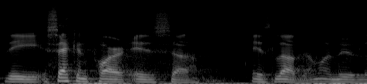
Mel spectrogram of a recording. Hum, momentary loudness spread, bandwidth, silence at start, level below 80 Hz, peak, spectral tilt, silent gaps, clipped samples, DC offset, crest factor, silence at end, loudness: none; 10 LU; 19 kHz; 0 s; -52 dBFS; -20 dBFS; -5.5 dB/octave; none; under 0.1%; under 0.1%; 18 dB; 0 s; -40 LUFS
